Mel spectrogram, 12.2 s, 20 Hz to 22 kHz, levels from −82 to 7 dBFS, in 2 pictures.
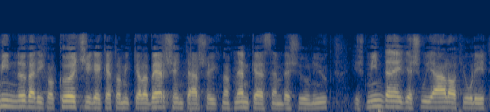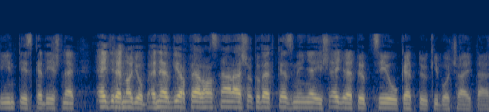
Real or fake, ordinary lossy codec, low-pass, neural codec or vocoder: real; AAC, 32 kbps; 7.2 kHz; none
